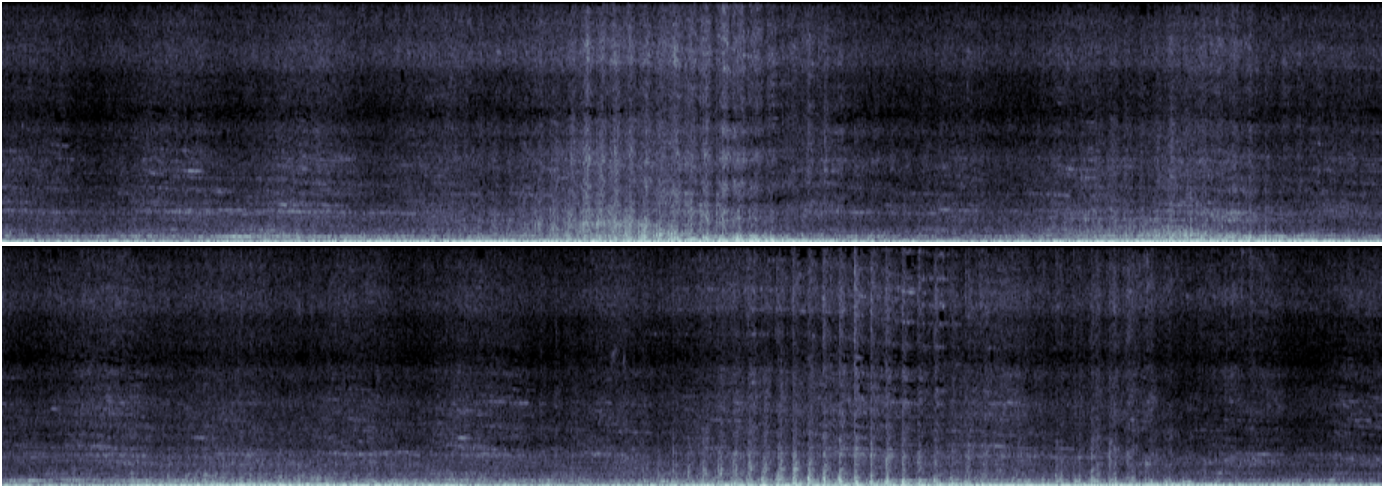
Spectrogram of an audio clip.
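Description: Loaded double-stack intermodal container cars rolling past at speed: a steady heavy rumble, with two stretches of fast clickety-clack as wheel sets pass.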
